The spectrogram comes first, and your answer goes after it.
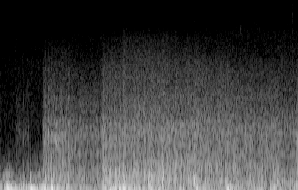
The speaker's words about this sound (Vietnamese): Đúng lúc ấy, trên nền trời sấm nổ rền vang, mưa bắt đầu rơi xuống.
